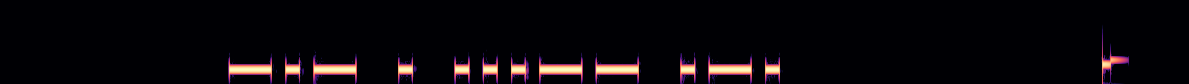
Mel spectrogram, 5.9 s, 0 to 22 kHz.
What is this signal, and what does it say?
Morse code, heard as a keyed tone, about 17 wpm, 700 Hz. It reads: KE3R
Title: USA Call Signs - 4 Characters - 3x Character Spacing - 17wpm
